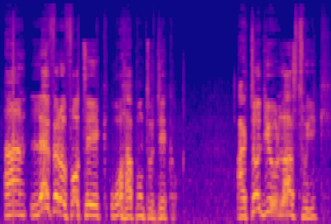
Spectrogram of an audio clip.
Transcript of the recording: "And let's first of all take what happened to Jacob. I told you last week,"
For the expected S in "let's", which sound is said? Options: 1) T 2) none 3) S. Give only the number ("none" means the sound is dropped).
2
